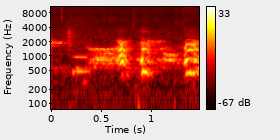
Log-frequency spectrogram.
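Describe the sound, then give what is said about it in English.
A dog whimpers in a series of high, wavering whines, fairly soft, rising and falling over a second or two. “Just kill the dog already.”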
